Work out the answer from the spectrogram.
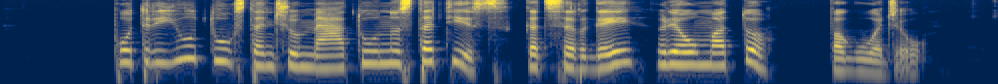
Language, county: Lithuanian, Klaipėda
